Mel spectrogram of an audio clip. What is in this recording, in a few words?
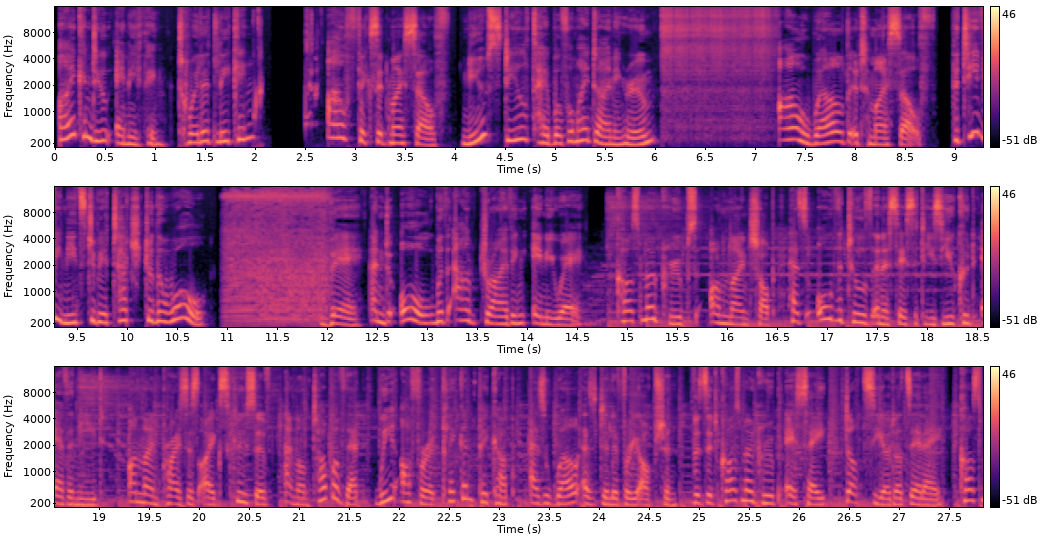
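ENGLISH, RADIO ADVERTISEMENTS; cosmo shop (eng); VOICE-OVER WORK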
